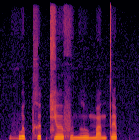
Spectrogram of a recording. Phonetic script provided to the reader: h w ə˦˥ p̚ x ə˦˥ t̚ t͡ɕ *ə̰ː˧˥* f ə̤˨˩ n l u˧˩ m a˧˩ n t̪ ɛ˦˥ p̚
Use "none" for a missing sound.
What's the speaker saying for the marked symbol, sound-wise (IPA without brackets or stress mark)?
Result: əː˧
